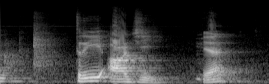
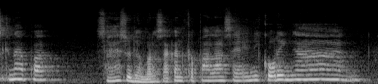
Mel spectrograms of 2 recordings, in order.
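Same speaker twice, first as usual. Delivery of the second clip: higher, much softer voice of a patient; imitated tearful patient; 7 semitones higher, 8 dB quieter than usual. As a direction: mildly imitate a weak, amazed patient. Menirukan pasien yang baru menangis. (menirukan pasien, suara tinggi dan lirih)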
